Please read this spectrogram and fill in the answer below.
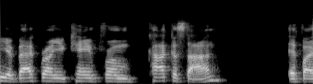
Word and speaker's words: Kazakhstan: Because I know in your background you came from Kazakhstan, if I said it right. Yeah, Kazakhstan.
